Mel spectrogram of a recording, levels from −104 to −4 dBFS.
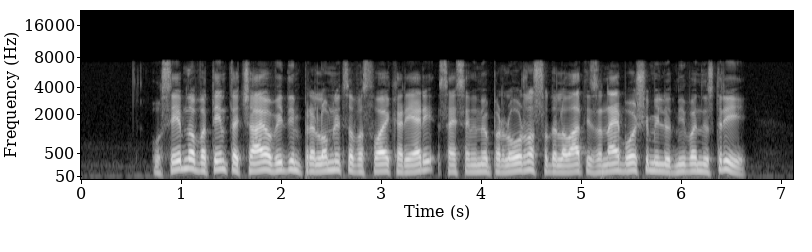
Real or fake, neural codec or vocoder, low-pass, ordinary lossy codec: real; none; 7.2 kHz; none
